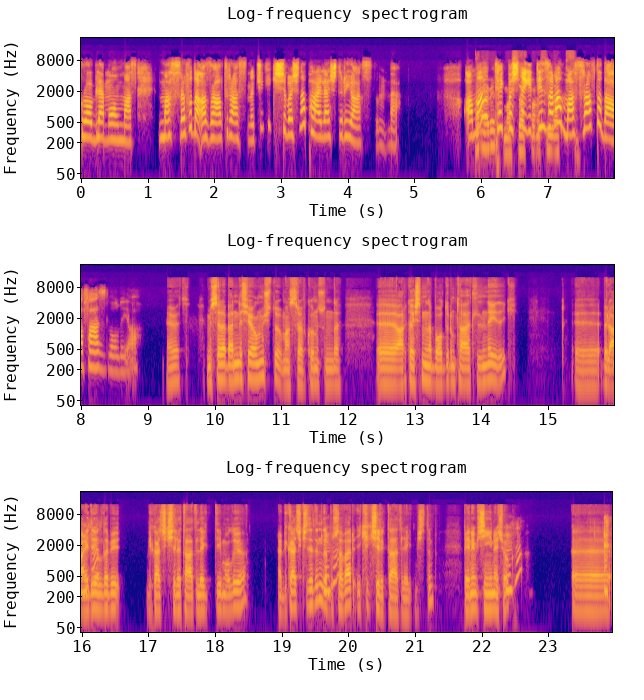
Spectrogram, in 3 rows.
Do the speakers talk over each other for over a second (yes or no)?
yes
